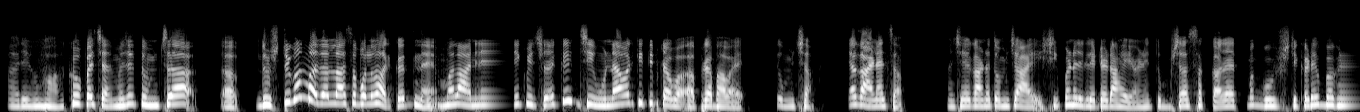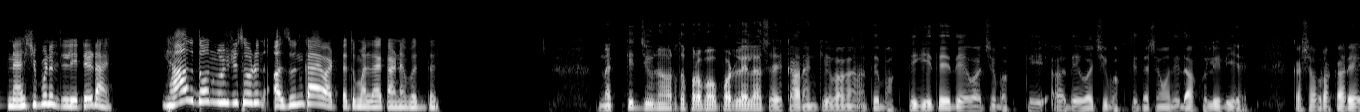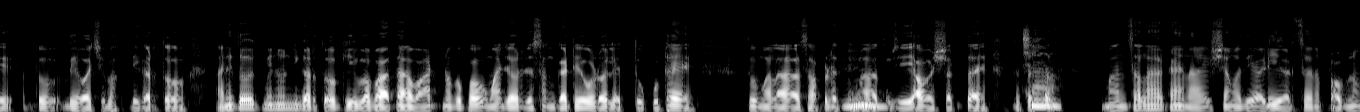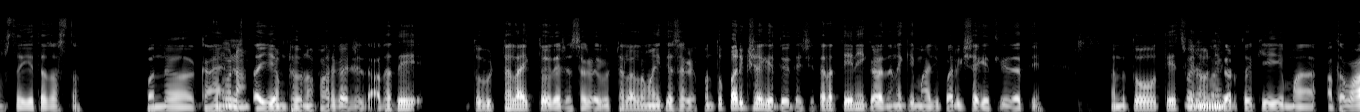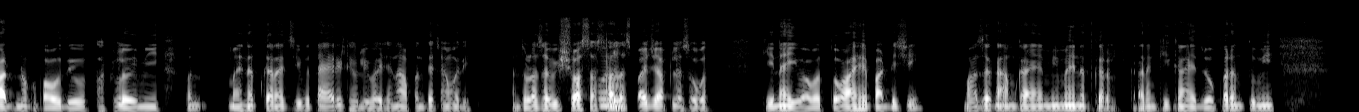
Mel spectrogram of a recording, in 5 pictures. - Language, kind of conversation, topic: Marathi, podcast, कुटुंबात गायली जाणारी गाणी ऐकली की तुम्हाला काय आठवतं?
- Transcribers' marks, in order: laughing while speaking: "वाह!"; distorted speech; static; other background noise; tapping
